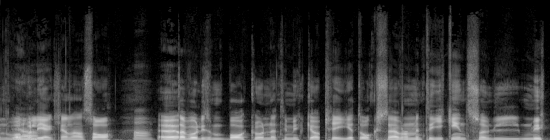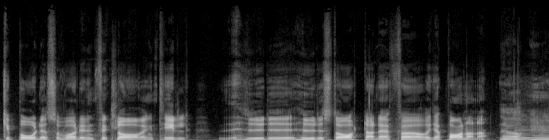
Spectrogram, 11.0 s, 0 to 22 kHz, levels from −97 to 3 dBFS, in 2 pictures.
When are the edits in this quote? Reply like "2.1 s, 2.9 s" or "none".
1.8 s, 3.2 s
